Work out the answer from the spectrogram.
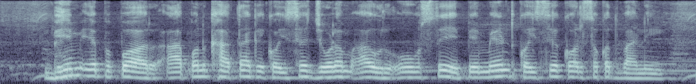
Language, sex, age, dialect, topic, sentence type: Bhojpuri, male, 18-24, Southern / Standard, banking, question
